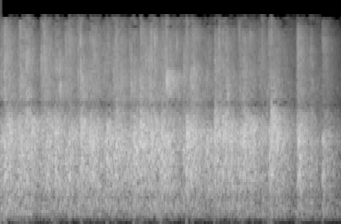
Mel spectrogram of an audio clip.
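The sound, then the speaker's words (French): An audience applauds during a church service: dense, loud, sustained clapping that holds steady for several seconds before thinning slightly toward the end. “Est-ce qu'on peut acclamer le Seigneur Jésus pour cette grâce?”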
